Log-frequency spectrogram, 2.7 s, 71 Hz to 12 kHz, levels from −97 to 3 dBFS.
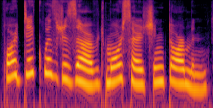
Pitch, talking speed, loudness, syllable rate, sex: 255 Hz, 160 wpm, -16 LUFS, 4.2 syllables/s, female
